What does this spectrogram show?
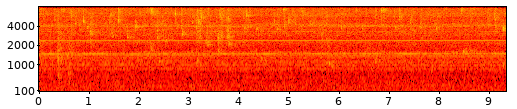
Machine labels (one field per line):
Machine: pump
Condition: normal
